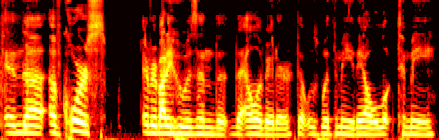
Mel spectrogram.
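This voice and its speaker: A young man hosting a podcast, chatting casually in a rambling, joking way and sometimes getting loud. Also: a little high, flat delivery, a little fast, no room sound, studio quality. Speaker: podcast host. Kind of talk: casual chat.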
